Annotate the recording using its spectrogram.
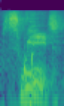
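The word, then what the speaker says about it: suite: อย่าง งี้ คือ ว่า ไอ้ ห้อง เนี่ย เรา ออก เสียง ผิด อ้าว จริง หรอ ใช่ ออก เสียง สูตร ไม่ ได้ มัน มี ตัว มัน สะกด เหมือน สูตร แต่ มัน มี ตัว อี ตาม หลัง มัน เป็น คำ ที่ มา จาก ฝรั่งเศส ต้อง อ่าน ว่า Sweet sweet ไม่ ได้ แปล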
